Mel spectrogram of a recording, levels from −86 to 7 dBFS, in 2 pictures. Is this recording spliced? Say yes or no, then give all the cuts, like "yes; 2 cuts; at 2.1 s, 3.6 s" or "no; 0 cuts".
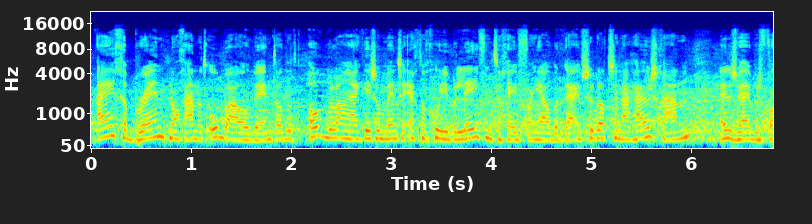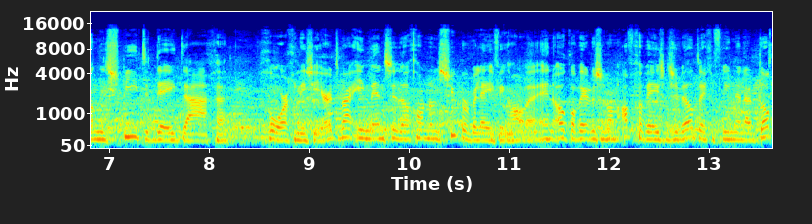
yes; 1 cut; at 12.5 s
